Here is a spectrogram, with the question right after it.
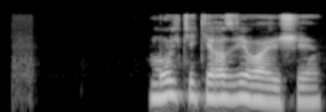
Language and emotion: Russian, neutral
